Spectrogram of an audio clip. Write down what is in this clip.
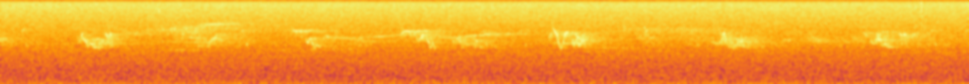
Red-eyed Vireo, Black-throated Blue Warbler, Wood Thrush, Eastern Wood-Pewee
